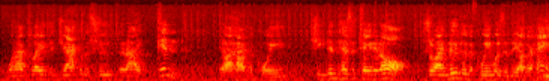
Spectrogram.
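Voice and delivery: normal talking voice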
